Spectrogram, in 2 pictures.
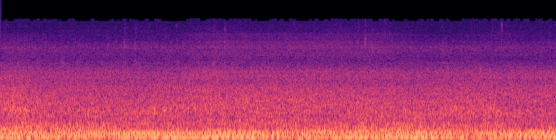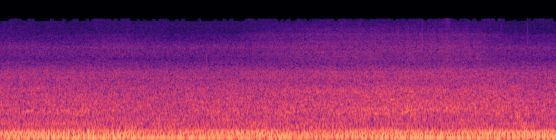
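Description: Engine-driven balloon inflator fan running steadily, blowing air into a hot-air balloon envelope during cold inflation: a steady low engine hum under a hiss of rushing air.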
